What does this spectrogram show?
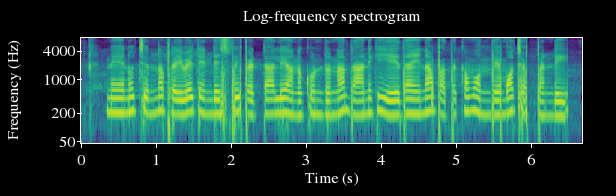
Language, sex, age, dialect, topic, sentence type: Telugu, female, 18-24, Utterandhra, banking, question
